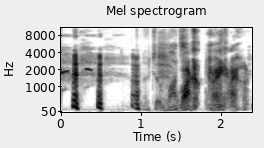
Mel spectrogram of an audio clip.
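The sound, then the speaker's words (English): Three short, rough throat-clearing rasps, followed by a stretch of guttural, speech-like vocalizing at a similar volume. “I have to clear my throat in order to say some.”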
